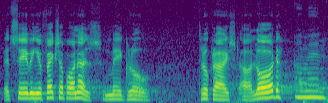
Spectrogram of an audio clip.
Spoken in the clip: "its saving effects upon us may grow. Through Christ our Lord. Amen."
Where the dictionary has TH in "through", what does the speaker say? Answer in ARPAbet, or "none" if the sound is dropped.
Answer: T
